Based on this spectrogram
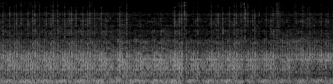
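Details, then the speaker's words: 2004 Ford F350 6.0 Powerstroke turbo diesel, about 173k miles, stock, freshly serviced, EGR deleted, heard under the hood at idle: steady, even low rumble, no knocks or misses, no blow-by; sounds healthy. "Sounds healthy. Yeah. Not a lot under the hood to show. Nothing bad."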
